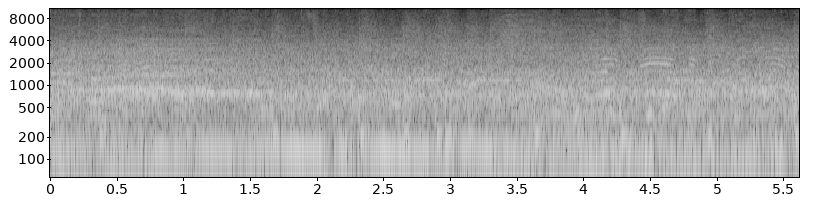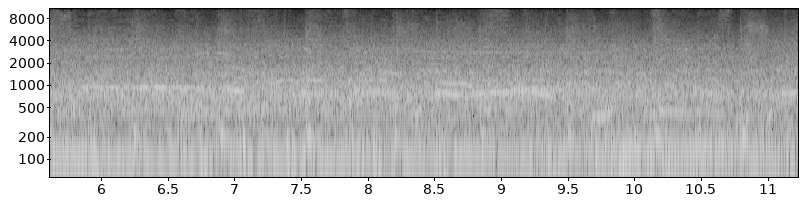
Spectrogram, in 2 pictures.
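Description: A football stadium crowd roars steadily through a late fourth-quarter game on third down, a dense continuous wall of cheering and murmur from start to finish.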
